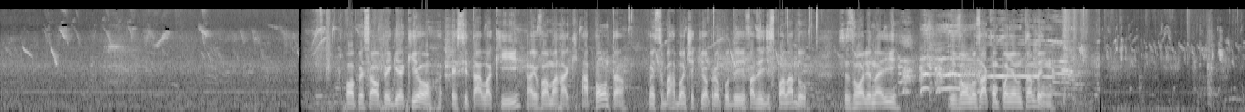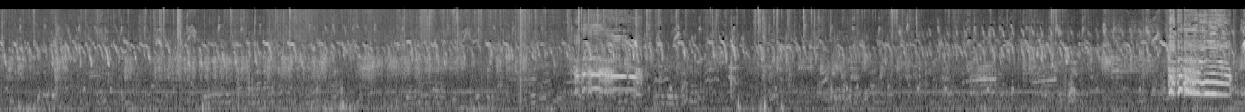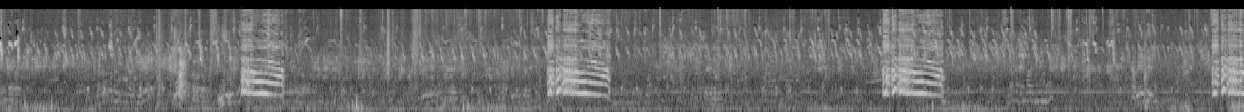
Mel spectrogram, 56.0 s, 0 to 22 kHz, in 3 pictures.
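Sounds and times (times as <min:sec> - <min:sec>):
chickens calling: 0:00.0 - 0:56.0.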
